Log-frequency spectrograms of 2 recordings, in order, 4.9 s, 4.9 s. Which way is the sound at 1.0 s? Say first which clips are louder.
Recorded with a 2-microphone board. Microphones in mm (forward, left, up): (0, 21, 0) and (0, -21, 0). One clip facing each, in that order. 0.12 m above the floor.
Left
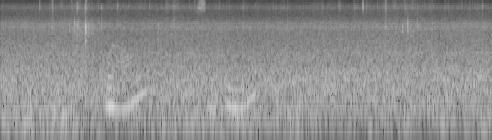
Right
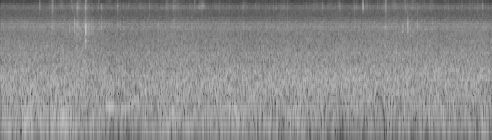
Left 4 dB; 65° left (ahead or behind).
